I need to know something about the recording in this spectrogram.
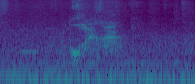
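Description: A man's short, breathy, whispered groan about a second in, a pained reaction to the burn of extremely spicy ramen, over a steady low hum.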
